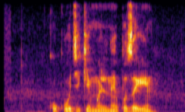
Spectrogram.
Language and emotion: Russian, neutral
